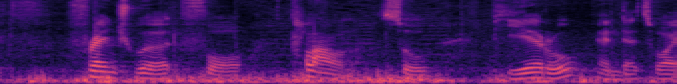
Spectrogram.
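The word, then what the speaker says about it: Pierrot: And its origin of that name is spelled P-I-E, but it's not Pi, right? It's actually Piero. So it's a French word for clown. So Piero, and that's why it's called Piemon.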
